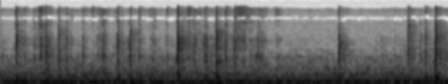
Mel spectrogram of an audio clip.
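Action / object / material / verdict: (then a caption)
tap / fabric-covered tablet keyboard / fabric / none. Fingertips type rapidly on a thin, flat, grey fabric-covered folio keyboard for a tablet, producing a quick stream of soft, dull key taps. The taps are short and muffled, riding over a steady low background hum.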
